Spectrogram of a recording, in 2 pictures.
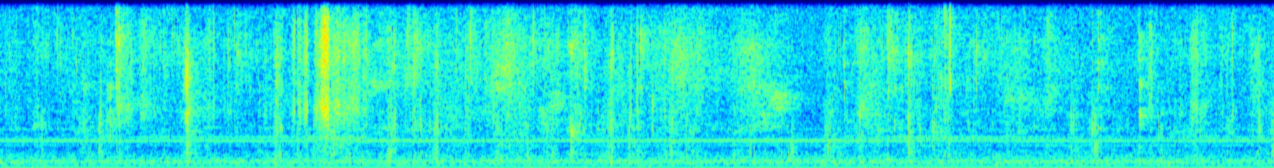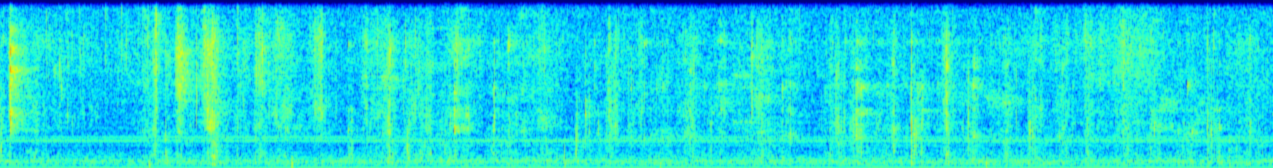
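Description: A person chewing food close to the microphone, with scattered small clicks and crunches, over a steady low hum.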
